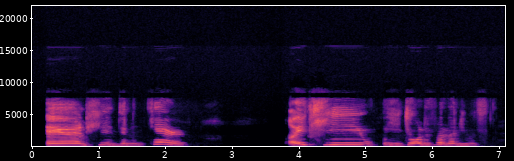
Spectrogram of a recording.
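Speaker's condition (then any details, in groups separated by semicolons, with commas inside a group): Cerebral palsy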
